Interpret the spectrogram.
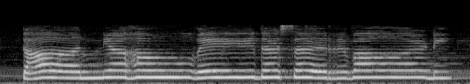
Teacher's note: ತಾನ್ಯಹಂ ಅನುಸ್ವಾರದ ಉಚ್ಚಾರಣೆ ನಾಸಿಕಾ ವ ರೀತಿ, ಕಾರಣ ಮುಂದಿನ ಶಬ್ದ ವೇದ, ಅವರ್ಗೀಯ ವ್ಯಂಜನ ವದೊಂದಿಗೆ ಪ್ರಾರಂಭ ಆದ ಕಾರಣ.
